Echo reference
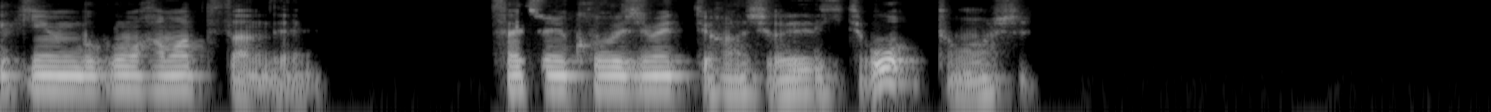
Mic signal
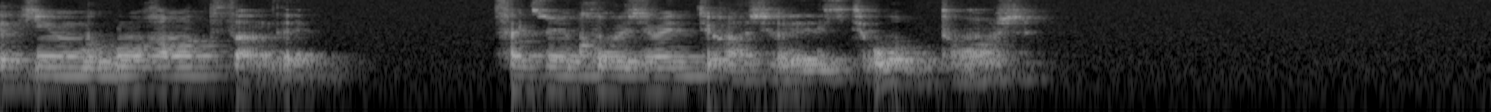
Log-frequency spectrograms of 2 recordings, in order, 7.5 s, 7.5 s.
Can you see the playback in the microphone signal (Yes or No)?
Yes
